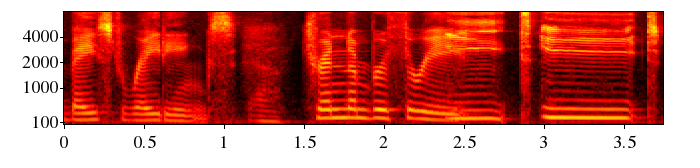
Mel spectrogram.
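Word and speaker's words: E-E-A-T: number three eat eat we call it eat it's what is eat it's an algorith not an algorithm an acronym that stands for experience expertise authoritativeness and trustworthiness so it's spelled e e a t experience experience experience yes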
